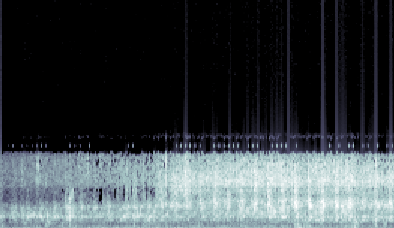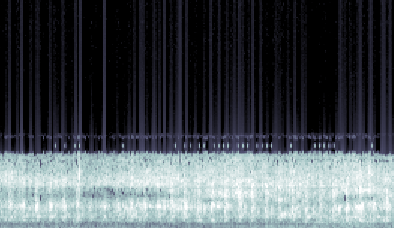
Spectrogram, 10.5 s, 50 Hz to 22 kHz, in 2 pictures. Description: 6.2 engine knock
